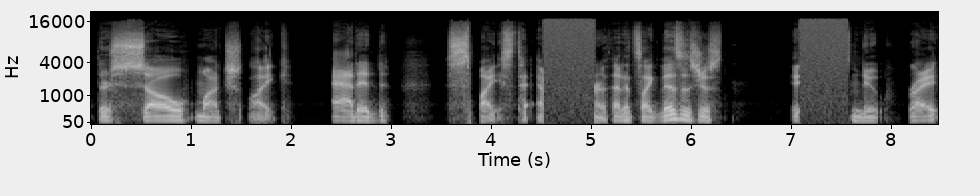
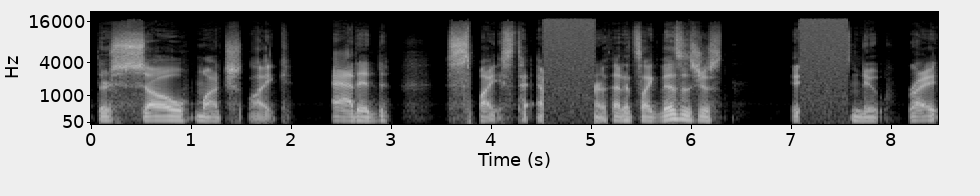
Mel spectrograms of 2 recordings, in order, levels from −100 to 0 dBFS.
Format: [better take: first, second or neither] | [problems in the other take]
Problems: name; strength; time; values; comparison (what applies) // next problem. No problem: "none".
neither | audio cutting out; filled with static; at 4.5 s for 0.5 s and at 7 s; the same in both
